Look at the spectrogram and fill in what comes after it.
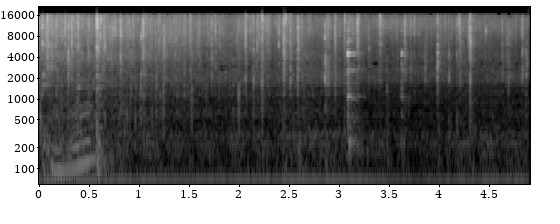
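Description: Egg-dipped bread slices frying in hot oil in a stainless steel pan: a steady crackling sizzle that eases somewhat in the second half. Occasional light clinks of a fork against the pan and the bowl of beaten egg.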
